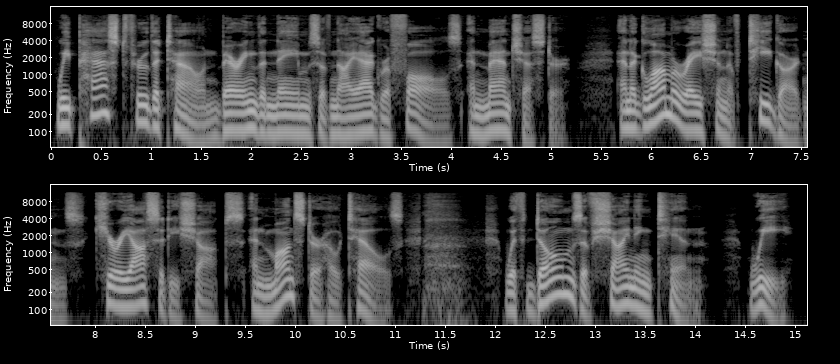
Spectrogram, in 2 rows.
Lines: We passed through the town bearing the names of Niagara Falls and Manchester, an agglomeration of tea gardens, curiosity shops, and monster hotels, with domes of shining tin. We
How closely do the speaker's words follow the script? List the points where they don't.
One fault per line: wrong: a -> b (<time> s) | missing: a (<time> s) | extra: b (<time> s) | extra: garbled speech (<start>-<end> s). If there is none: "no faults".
no faults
